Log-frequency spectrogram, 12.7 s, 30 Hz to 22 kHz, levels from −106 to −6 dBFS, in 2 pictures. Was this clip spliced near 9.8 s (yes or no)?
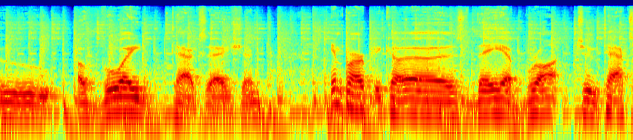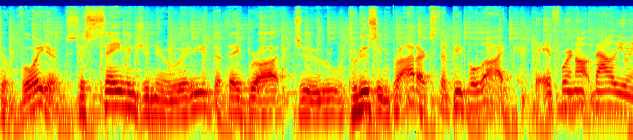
yes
